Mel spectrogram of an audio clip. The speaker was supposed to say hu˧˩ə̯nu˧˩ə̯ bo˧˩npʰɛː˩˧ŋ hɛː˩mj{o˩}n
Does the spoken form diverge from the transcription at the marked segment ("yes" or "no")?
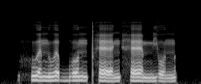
no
